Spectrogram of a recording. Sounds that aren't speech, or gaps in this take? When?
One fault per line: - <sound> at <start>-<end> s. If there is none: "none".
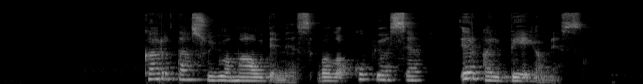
none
